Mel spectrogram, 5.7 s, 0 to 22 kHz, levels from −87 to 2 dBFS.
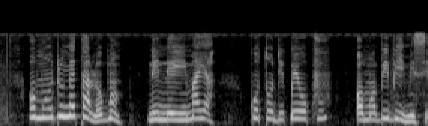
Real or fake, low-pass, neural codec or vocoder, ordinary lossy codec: real; 7.2 kHz; none; none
